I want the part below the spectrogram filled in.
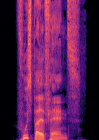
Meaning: plural of Fußballfan
- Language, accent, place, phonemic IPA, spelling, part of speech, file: German, Germany, Berlin, /ˈfuːsbalˌfɛns/, Fußballfans, noun, De-Fußballfans.ogg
